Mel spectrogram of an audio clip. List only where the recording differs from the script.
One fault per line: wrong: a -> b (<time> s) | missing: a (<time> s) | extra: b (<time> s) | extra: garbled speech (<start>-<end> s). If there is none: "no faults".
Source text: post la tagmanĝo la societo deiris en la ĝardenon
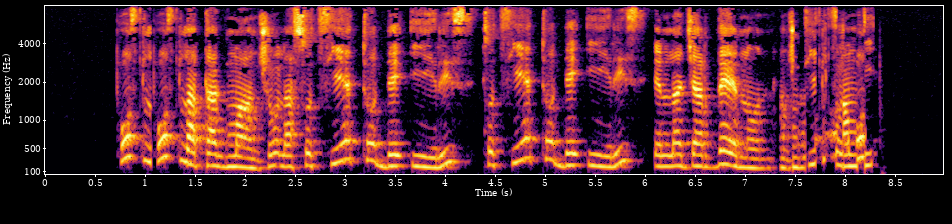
extra: post (1.1 s)
extra: societo deiris (4.4 s)
extra: garbled speech (7.4-8.4 s)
